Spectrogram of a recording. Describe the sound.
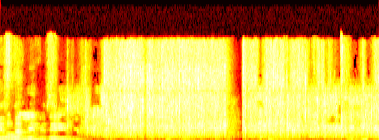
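A burst of applause from a small group, steady and fairly loud for a few seconds, with a voice speaking briefly at the start and faint talk beneath the clapping.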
